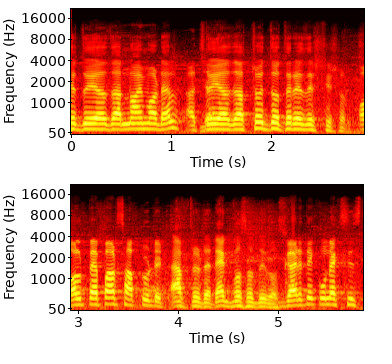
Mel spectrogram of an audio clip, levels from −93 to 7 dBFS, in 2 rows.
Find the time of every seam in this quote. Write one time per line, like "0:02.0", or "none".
none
